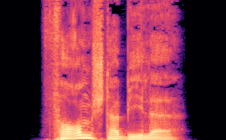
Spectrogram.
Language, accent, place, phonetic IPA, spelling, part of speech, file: German, Germany, Berlin, [ˈfɔʁmʃtaˌbiːlə], formstabile, adjective, De-formstabile.ogg
- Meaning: inflection of formstabil: 1. strong/mixed nominative/accusative feminine singular 2. strong nominative/accusative plural 3. weak nominative all-gender singular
